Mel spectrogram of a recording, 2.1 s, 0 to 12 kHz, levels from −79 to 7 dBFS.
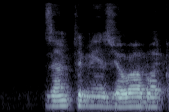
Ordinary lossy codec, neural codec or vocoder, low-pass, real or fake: MP3, 96 kbps; codec, 44.1 kHz, 7.8 kbps, DAC; 10.8 kHz; fake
